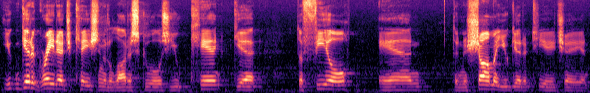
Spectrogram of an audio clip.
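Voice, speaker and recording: A man's voice: medium pitch, a little slow, bright, forceful tone. A man introducing a speaker at a school graduation in a heartfelt manner. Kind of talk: ceremony introduction.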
